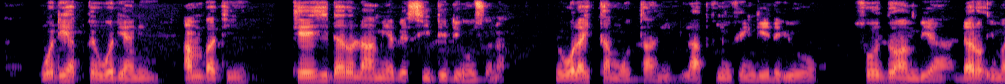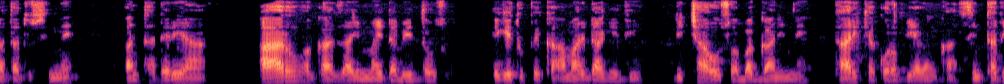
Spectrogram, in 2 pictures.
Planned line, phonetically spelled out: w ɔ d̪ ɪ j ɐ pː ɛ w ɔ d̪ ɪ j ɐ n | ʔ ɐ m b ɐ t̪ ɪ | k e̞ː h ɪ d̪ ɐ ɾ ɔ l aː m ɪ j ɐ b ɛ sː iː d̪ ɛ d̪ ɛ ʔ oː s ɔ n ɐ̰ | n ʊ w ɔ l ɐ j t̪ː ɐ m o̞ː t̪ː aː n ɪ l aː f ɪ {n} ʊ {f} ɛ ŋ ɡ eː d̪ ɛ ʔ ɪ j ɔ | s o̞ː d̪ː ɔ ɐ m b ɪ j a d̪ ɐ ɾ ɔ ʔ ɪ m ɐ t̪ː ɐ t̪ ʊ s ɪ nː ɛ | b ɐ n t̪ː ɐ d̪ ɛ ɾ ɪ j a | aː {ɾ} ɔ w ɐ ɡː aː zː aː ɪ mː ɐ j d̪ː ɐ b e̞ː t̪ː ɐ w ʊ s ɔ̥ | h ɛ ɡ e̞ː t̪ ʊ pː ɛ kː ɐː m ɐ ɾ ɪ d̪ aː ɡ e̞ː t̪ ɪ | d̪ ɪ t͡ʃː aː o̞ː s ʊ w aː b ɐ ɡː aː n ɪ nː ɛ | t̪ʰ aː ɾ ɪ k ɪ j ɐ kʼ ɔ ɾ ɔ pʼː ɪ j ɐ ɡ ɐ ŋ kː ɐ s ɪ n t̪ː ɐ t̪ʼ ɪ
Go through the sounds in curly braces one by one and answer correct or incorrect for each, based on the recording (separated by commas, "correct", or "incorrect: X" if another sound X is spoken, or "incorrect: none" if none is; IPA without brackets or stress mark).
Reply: correct, correct, correct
